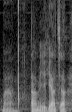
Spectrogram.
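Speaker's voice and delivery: softly conceding; resigned giving up. Retold or imitated. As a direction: sigh and let the argument drop. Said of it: "아마 제 같았으면 그랬을 것 같아요".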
